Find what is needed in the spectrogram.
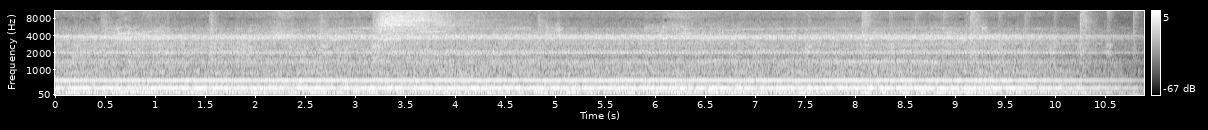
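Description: Wood lathe running at steady speed with a constant motor hum, while a burn wire is pressed into the spinning handle's grooves to scorch lines; a brief higher hiss about three seconds in.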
